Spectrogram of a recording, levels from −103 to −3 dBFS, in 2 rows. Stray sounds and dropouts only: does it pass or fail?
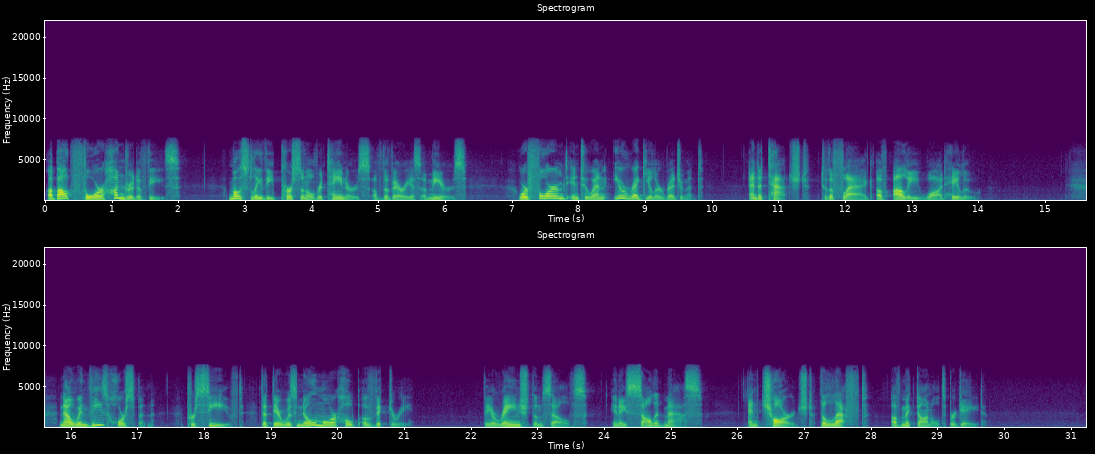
pass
